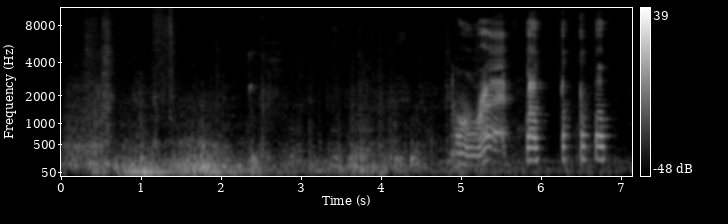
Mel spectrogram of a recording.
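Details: A baby African grey parrot practising her words in an office in the afternoon breaks a quiet room hum with a rich, wavering word-like phrase, then four short sharp clicks and squawks in quick succession.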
